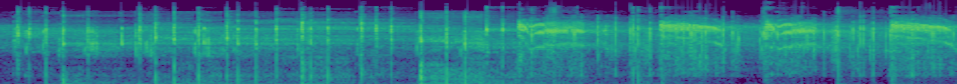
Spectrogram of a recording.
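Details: Swiftlet calls recorded as a tutor track for songbirds: sharp, dry ticking clicks in quick irregular series, then buzzy, shrill high chatters of about half a second each, repeated three times.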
